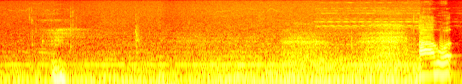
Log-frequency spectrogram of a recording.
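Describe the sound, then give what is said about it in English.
A telephone rings with a bright, steady electronic trill in the last second or so, heard over a low background murmur and ending with a short burst of noise. “I hear hold a phone. On a second.”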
